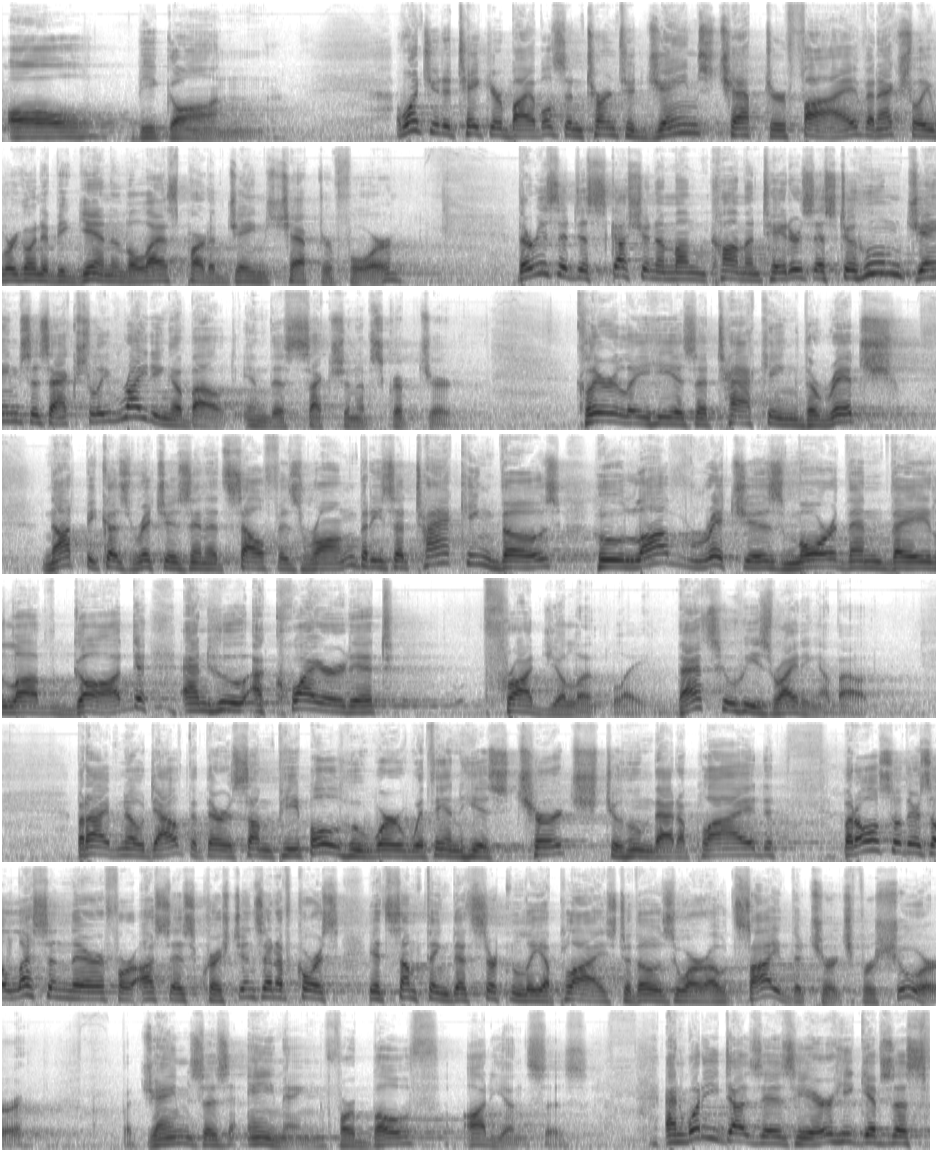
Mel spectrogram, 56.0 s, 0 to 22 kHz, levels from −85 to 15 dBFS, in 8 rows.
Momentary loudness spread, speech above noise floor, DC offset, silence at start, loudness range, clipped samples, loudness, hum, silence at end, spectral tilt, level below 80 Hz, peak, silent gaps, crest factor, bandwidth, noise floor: 10 LU; 30 dB; under 0.1%; 0 s; 6 LU; under 0.1%; -16 LUFS; none; 0 s; -4.5 dB/octave; -54 dBFS; -2 dBFS; none; 16 dB; over 20 kHz; -46 dBFS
